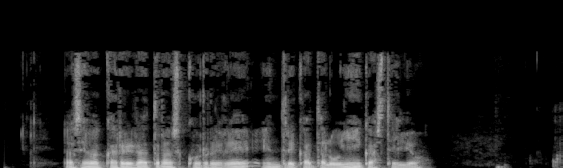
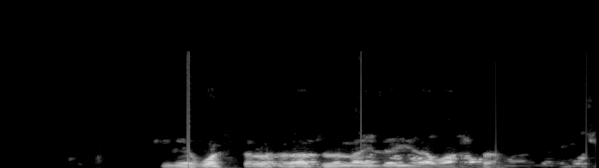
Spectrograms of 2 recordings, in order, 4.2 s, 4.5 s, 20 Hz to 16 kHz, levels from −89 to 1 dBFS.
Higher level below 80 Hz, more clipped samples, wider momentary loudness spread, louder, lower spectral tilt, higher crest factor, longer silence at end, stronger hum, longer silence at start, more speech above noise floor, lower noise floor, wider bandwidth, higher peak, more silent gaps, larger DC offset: first, -42 dBFS vs -60 dBFS; neither; about the same, 8 LU vs 10 LU; about the same, -22 LUFS vs -23 LUFS; second, -6 dB/octave vs -9 dB/octave; about the same, 18 dB vs 22 dB; about the same, 0 s vs 0.1 s; neither; second, 0.5 s vs 1.25 s; second, 28 dB vs 57 dB; second, -49 dBFS vs -79 dBFS; first, 11.5 kHz vs 6 kHz; about the same, -4 dBFS vs -2 dBFS; neither; neither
